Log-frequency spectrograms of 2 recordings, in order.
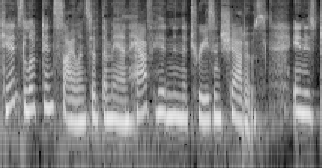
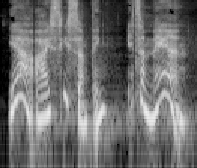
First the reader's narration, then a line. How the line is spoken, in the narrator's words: Chris exclaimed softly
